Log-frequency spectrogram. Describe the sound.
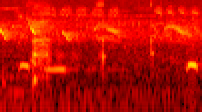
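Bird calls come in brief whistled notes and short chirps, a few scattered across the moment, clear and alone, the call attributed to a cuckoo.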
